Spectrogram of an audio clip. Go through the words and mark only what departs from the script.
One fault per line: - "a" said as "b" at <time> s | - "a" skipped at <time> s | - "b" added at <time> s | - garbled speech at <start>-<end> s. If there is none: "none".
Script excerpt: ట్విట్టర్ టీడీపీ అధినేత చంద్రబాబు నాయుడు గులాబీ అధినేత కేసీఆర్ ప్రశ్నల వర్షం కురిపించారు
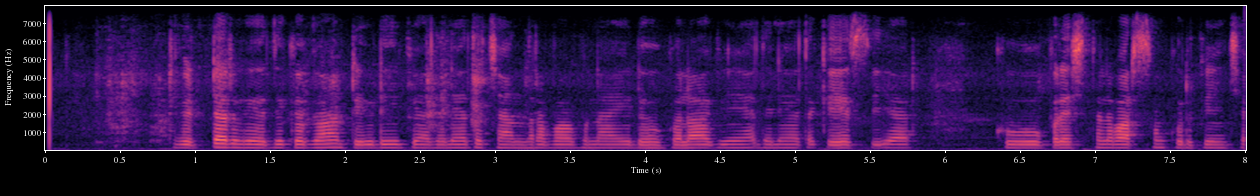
- "వేదికగా" added at 1.3 s
- "కు" added at 6.4 s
